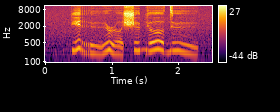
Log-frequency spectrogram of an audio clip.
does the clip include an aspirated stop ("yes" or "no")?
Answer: no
